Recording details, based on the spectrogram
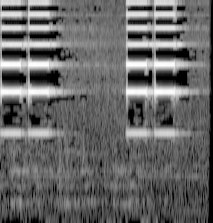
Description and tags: text message
Standard cell mobile phone sound for incoming SMS message
message, mobile, phone, sms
